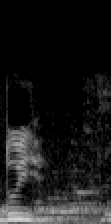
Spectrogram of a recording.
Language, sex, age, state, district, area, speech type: Nepali, male, 18-30, West Bengal, Alipurduar, urban, read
